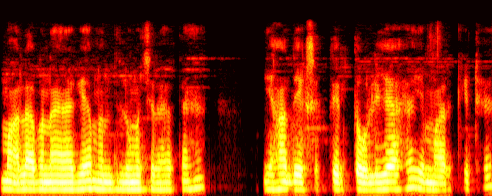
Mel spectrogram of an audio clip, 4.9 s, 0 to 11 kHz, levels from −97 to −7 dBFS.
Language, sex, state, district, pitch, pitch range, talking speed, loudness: Hindi, male, Bihar, Muzaffarpur, 125 Hz, 120-130 Hz, 205 wpm, -15 LUFS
